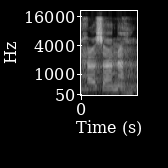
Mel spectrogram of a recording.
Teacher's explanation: kita baca hasanah menjadi huruf ha karena berhenti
